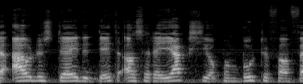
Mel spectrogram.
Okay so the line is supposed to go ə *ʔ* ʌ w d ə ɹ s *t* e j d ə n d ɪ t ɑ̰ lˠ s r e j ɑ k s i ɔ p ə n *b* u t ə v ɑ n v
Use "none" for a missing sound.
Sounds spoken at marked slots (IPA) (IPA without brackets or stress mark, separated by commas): ʔ, d, b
